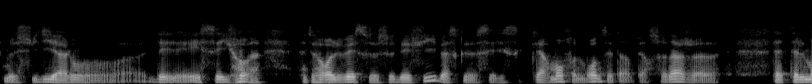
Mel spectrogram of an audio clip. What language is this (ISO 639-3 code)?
fra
